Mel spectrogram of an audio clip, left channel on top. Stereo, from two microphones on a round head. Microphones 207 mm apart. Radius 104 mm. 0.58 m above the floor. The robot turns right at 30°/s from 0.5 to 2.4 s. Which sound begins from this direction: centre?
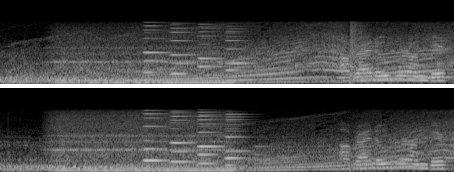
A woman speaking, at 3.4 s.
